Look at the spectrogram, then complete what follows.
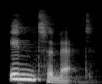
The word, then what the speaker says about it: internet: If the T comes after N, regardless of the position, the T sound is gone and not pronounced.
